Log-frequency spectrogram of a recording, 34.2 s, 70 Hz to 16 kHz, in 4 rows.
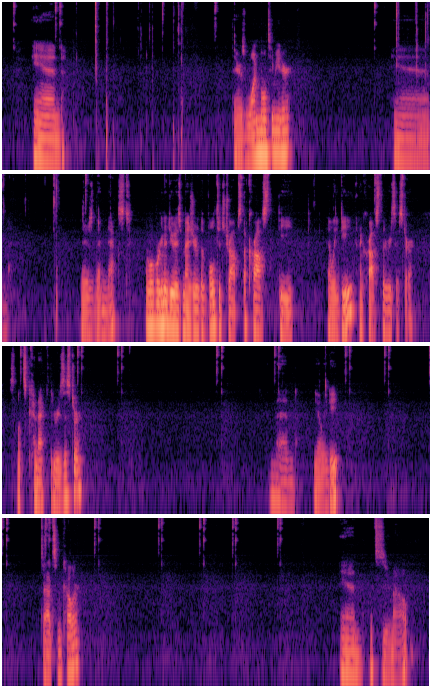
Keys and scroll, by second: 2.0 super+c, 3.4 super+v, 8.3 super+c, 9.4 super+v.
